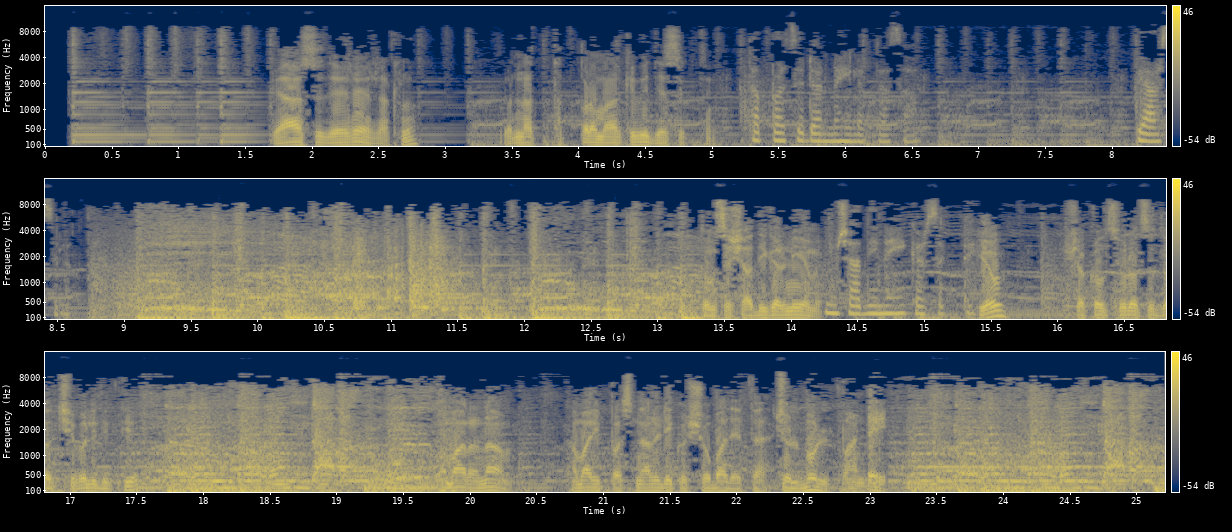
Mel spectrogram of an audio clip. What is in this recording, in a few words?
Dialog, Dilogues Ringtones; Dabangg Pande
